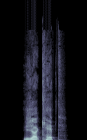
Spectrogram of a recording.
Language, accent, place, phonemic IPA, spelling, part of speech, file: German, Germany, Berlin, /ʒaˈkɛt/, Jackett, noun, De-Jackett.ogg
- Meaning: jacket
